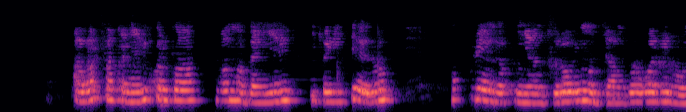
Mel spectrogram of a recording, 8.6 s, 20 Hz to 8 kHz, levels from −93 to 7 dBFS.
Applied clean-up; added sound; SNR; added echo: neural mask model DeepFilterNet 3.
